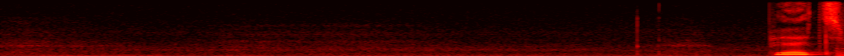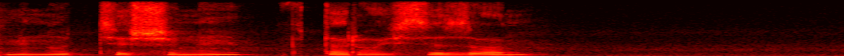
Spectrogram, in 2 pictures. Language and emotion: Russian, sad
